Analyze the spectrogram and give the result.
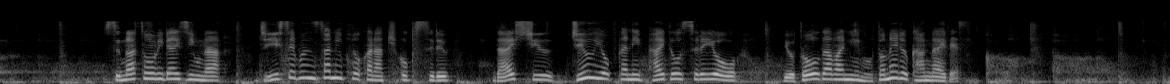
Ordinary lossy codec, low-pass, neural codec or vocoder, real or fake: none; none; codec, 16 kHz, 1 kbps, FunCodec, trained on LibriTTS, 50 frames a second; fake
